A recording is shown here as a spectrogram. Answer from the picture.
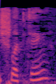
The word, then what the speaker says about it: Schlichting: My name is Sally Schlichting. That's spelled S-C-H-L-I-C-H-T-I-N-G.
